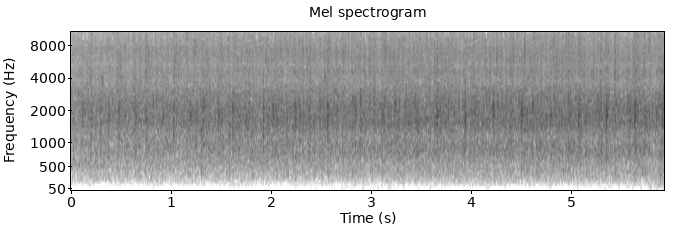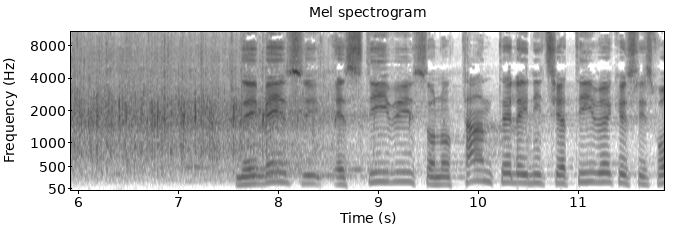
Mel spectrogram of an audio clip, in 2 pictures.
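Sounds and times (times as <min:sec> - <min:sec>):
large audience applauding: 0:00.0 - 0:08.7
speech: 0:07.6 - 0:11.8.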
